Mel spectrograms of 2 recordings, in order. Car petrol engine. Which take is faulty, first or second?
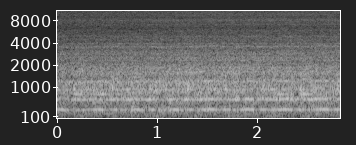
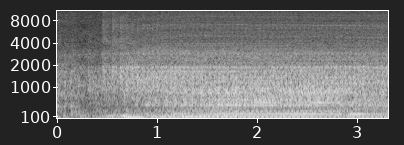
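second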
